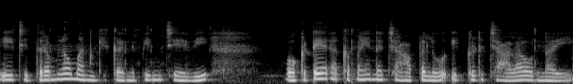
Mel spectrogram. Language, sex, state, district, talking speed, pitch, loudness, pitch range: Telugu, female, Andhra Pradesh, Chittoor, 95 wpm, 200 Hz, -20 LUFS, 185-215 Hz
